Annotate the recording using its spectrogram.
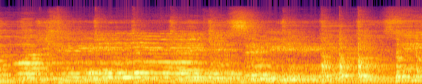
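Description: Voices singing a slow devotional song together in held notes, accompanied by acoustic guitar.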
